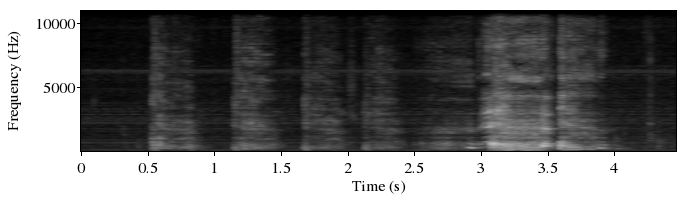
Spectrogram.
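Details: Smoker's wet cough after smoking homegrown tobacco, with chest pain: run of about six harsh, rattly coughs in quick succession, consistent with a wet, productive cough.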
